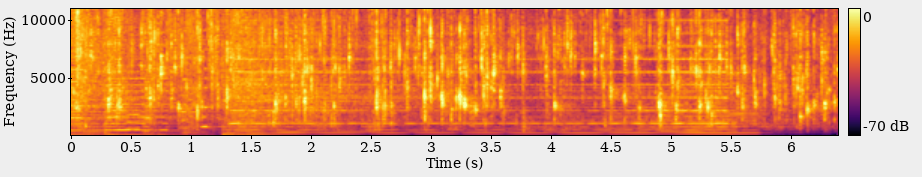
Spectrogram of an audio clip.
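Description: Soft background music of long held notes over the crackle and sizzle of french fries deep-frying in oil.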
